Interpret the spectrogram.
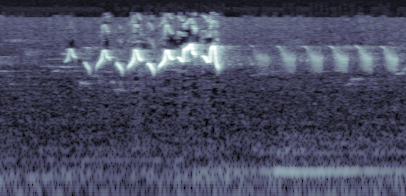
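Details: Magnolia warbler delivering a short, bright phrase of rapid slurred whistles, growing louder and ending on a rising note, then softer repeated high chips in the background over a steady low drone.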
